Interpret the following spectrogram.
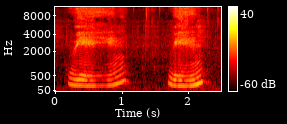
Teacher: Starts with ü, lips rounded and forward, then end with n.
